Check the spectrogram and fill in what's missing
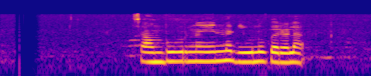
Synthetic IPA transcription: sampuːɾɳəjenməd̪iʋnukəɾəla

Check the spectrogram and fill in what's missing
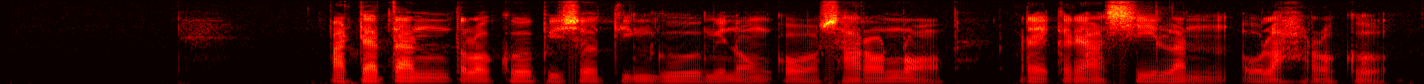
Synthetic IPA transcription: pad̥a̤t̪ant̪əlɔɡ̥ɔ̤b̥i̤sɔd̪̥i̤ŋɡominɔŋkɔsaɾɔnɔ | rekɾeasilanolahrɔɡ̥ɔ̤

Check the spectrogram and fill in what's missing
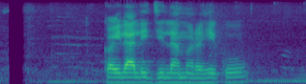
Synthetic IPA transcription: kʌjlalid͡zilːamaɾʌɦeko

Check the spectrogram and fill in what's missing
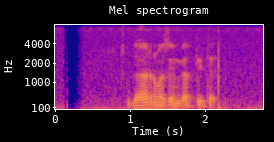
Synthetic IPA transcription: ud̪aːɦɐɾnəʋaseŋɡat̪ːʋit̪ə

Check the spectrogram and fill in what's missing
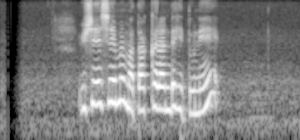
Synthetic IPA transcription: ʋiʃeːʃeməmat̪akːəɾaɳɖəɦit̪uneː

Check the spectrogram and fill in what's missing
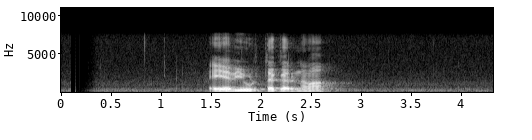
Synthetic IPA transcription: ejɐʋiuɽt̪ːɐkɐɾnɐʋaː

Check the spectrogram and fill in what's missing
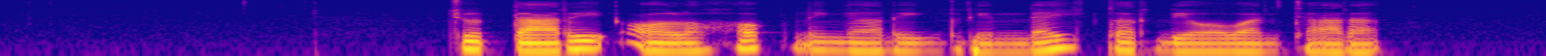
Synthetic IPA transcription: t͡ʃut̪aɾiʔɔlɔhɔk̚niŋaɾiɡɾindajkɨrdiwawaɲt͡ʃa̰ɾa

